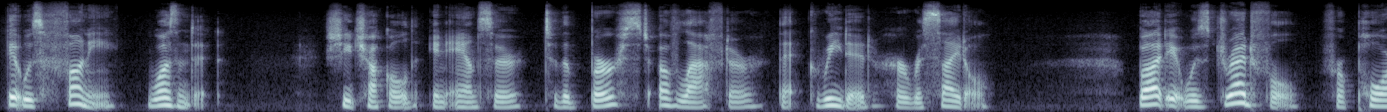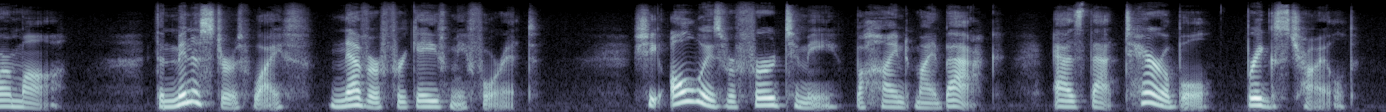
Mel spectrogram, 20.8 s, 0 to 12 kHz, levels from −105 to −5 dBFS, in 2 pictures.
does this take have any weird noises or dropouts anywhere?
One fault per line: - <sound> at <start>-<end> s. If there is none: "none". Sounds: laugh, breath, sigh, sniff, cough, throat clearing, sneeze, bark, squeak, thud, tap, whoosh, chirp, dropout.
none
